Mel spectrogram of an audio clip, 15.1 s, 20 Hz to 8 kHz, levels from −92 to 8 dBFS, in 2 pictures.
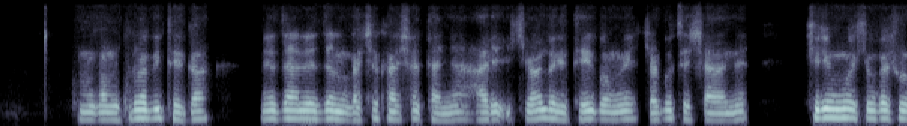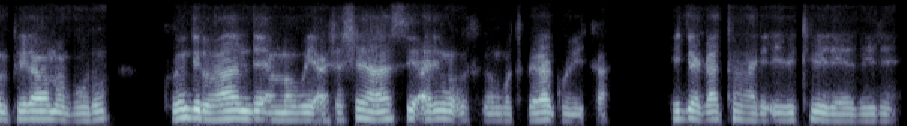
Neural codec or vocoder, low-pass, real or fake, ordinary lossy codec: codec, 32 kHz, 1.9 kbps, SNAC; 7.2 kHz; fake; Opus, 16 kbps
